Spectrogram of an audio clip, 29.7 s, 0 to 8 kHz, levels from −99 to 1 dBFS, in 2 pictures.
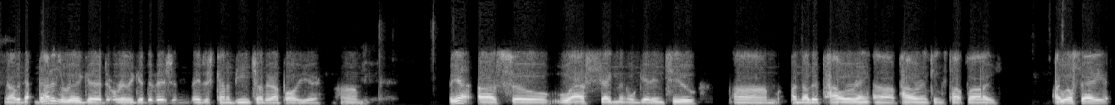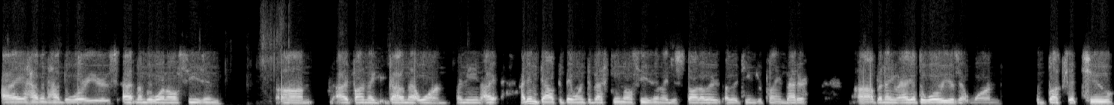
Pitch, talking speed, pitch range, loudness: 115 Hz, 195 wpm, 105-125 Hz, -18 LUFS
